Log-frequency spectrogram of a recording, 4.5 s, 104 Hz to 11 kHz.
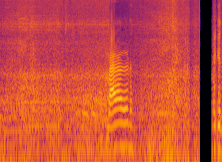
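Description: Moving motorcycle at about 45 km/h: steady wind rush on the microphone over the engine and tyre noise.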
